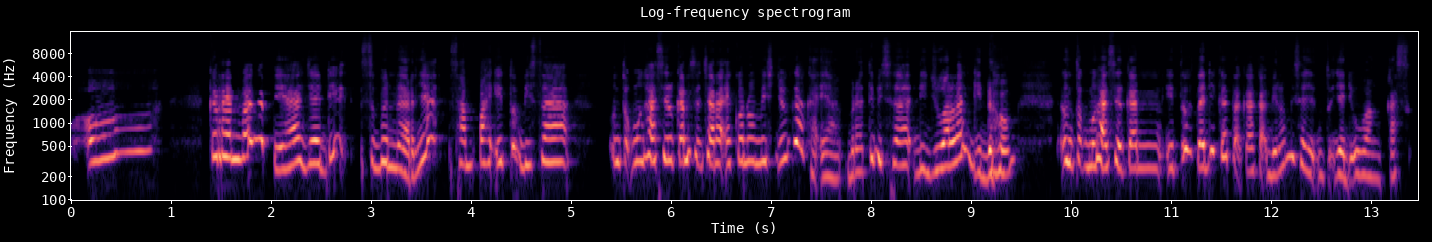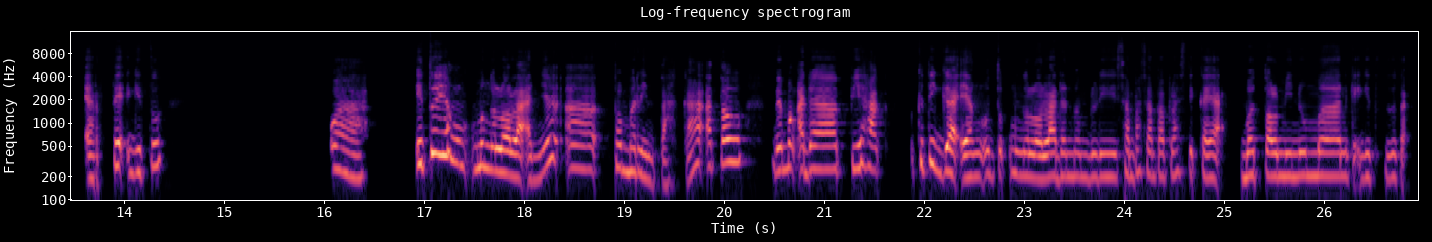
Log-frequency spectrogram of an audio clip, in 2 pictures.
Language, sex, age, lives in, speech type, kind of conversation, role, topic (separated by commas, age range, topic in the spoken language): Indonesian, female, 35-39, Indonesia, conversation, podcast, host, Apa yang biasanya kamu lakukan untuk mengurangi sampah plastik?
